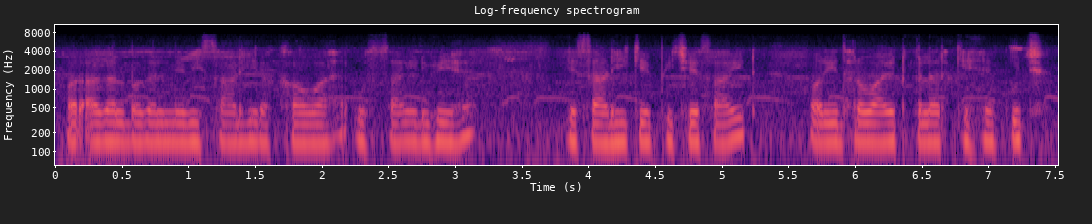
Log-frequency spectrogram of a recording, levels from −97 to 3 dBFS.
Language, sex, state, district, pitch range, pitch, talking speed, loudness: Hindi, male, Bihar, Araria, 140-145 Hz, 145 Hz, 190 wpm, -39 LUFS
